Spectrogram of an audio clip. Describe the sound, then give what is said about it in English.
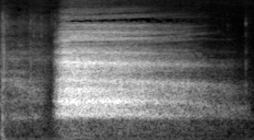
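A single long exhale during a guided breathing exercise follows a faint earlier breath. It starts abruptly and strongly as a breathy rush, then tapers off gradually over about two seconds. “Big inhale. Watch that light cover your body, rush down through your feet and your fingers. Exhale.”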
